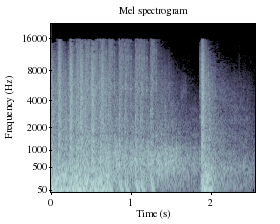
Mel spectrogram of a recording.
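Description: Rapid gunfire in a video game crackles in a dense, loud burst of shots, then one sharp shot stands out before the volley fades.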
